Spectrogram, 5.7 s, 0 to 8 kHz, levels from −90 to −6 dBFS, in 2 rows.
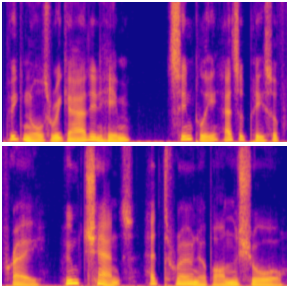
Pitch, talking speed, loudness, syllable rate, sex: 125 Hz, 180 wpm, -18 LUFS, 5.1 syllables/s, male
